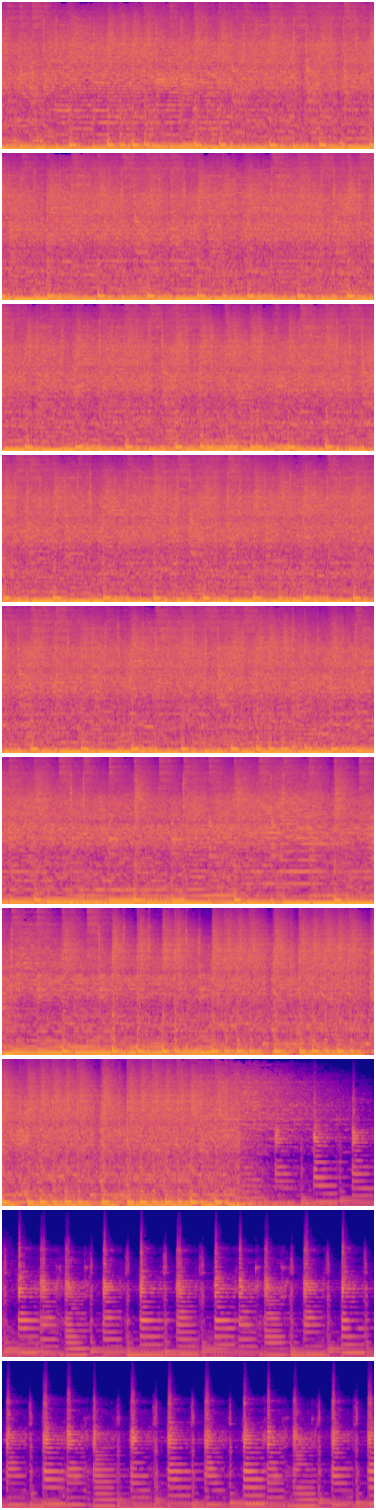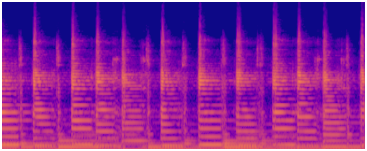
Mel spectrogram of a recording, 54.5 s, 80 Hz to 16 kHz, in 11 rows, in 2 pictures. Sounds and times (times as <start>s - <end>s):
Heavy metal: 0.0s - 40.0s
Punk rock: 0.0s - 43.0s
Progressive rock: 0.0s - 54.4s.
